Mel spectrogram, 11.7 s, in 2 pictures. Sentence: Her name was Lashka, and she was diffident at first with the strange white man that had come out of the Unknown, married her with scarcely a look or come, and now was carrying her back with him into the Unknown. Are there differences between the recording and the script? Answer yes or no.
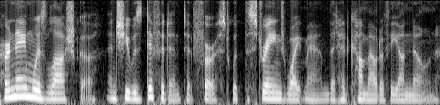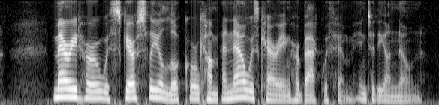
no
